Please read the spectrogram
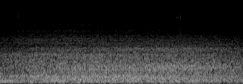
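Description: A steady low rushing rumble of noise, an ambient sound-design layer in the film's soundtrack, without any clear tone or rhythm.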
